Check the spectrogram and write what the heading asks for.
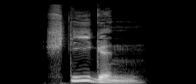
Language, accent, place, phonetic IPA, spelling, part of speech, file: German, Germany, Berlin, [ˈʃtiːɡŋ̩], Stiegen, noun, De-Stiegen.ogg
- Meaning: 1. plural of Stiege 2. dative plural of Stieg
